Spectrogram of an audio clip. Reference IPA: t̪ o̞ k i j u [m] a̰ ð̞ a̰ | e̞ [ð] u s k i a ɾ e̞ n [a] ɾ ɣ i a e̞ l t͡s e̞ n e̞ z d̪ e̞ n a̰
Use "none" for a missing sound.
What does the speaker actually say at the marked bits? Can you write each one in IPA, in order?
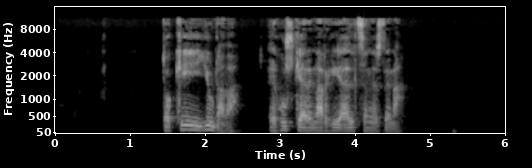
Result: n, ɣ, a

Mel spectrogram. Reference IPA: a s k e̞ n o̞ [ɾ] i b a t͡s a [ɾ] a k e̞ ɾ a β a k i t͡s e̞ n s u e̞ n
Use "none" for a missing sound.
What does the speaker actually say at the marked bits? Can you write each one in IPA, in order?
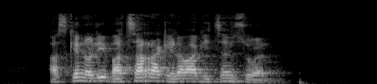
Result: ɾ, r

